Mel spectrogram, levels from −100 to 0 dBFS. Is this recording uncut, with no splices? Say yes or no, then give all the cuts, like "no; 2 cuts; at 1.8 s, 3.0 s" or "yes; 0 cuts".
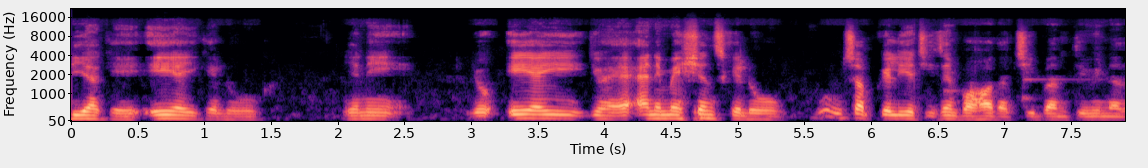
yes; 0 cuts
